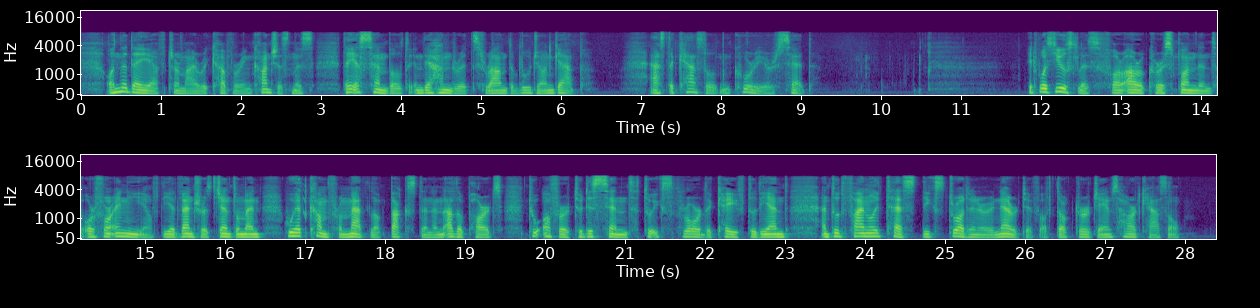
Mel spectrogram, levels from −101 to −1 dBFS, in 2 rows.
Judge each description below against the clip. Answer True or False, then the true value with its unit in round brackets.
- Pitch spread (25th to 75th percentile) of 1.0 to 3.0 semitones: True (2.6 semitones)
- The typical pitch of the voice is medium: False (120 Hz)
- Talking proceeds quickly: False (140 wpm)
